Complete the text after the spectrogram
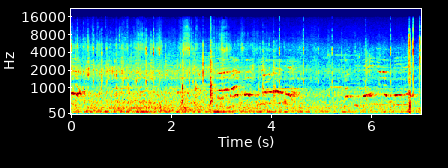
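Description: Oars splash and knock rhythmically as rowing crews pull through the water.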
